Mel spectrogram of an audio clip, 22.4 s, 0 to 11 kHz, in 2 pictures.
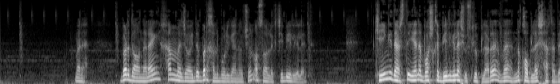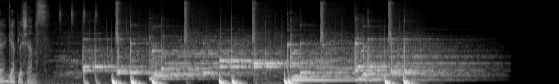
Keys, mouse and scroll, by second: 1.8 space, 2.5 space, 5.0 space.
